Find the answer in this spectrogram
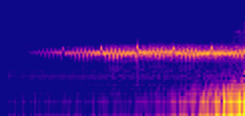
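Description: Synthesized intro sound effect: a steady high electronic tone fading in about half a second in, with short rising chirps repeating a little under three times a second.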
